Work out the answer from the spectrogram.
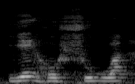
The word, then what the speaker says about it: Yehoshua: Esse é o significado original e essa é a pronúncia do nome Yoshua que foi traduzido e transliterado de forma errada, assim como Jerusalém e assim como judeus.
